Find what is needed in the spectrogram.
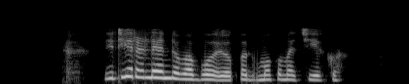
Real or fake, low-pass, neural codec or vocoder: fake; 5.4 kHz; codec, 16 kHz in and 24 kHz out, 0.8 kbps, FocalCodec, streaming, 65536 codes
